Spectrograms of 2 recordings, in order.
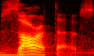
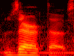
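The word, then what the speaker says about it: Zarathos: at taijutsu this is because of zarathus or xerathose however you want to pronounce it i don't care uh it doesn't really matter to me it's the same name same thing just different pronunciation but anyway xerathose or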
